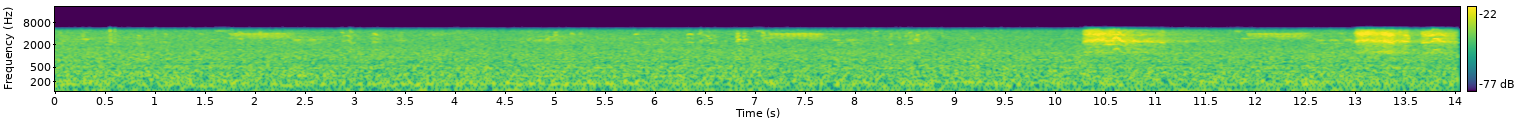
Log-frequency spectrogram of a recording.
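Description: Birds calling over a steady hiss of city background noise: a few faint, short, high chirps, then two louder, harsh, scratchy calls near the end.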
